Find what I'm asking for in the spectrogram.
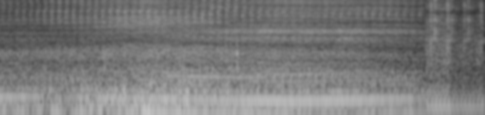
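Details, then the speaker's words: Subaru EJ engine in a VW Syncro Doka conversion, close up at operating temperature: faint light ticking over the idle rumble from bad hydraulic lifters, to be replaced. "close up at operating temperature disgusting noise, hm? lets fix this and replace some bad hydraulic lifters!"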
